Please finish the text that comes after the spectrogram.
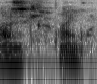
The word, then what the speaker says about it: Einstein: Et le scientifique instinct Albert Einstein, c'est-à-dire qu'il s'écrit instinct, mais se prononce Einstein.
